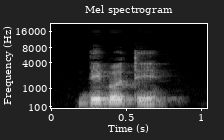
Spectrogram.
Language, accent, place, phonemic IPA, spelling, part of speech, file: French, France, Lyon, /de.bɔ.te/, débotté, verb, LL-Q150 (fra)-débotté.wav
- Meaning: past participle of débotter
